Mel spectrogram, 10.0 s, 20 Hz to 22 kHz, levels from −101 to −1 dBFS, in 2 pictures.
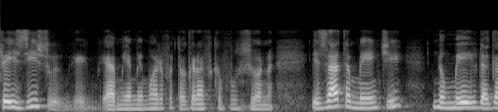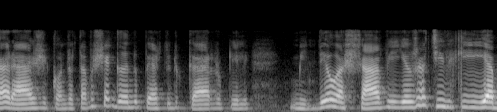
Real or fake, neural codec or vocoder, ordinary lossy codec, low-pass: real; none; none; 7.2 kHz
